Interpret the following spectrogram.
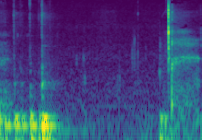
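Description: Computer keyboard typing: a few quick keystrokes, a pause, then a couple more clicks, the sharpest near the end.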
